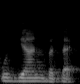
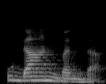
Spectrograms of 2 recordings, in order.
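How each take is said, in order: First: A y sound follows the d in the first word. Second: No y sound follows the d in the first word. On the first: The speaker calls it wrong. "usually people always say it as Udyan Bandha, but it's not Udyan Bandha" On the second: The speaker calls it right. "It is Udan Bandha"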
